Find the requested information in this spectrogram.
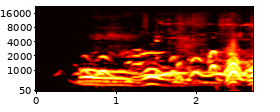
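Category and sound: animal, dogs howling and barking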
